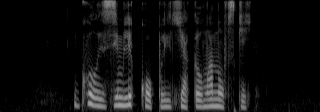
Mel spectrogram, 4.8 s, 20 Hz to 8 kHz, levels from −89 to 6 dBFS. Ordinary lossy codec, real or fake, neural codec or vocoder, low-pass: none; real; none; none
